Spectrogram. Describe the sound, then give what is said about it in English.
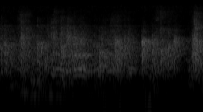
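A small audience claps steadily, a dense, continuous patter of many hands with no voices over it, fairly soft and even throughout the brief burst. “Thank you for clapping.”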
